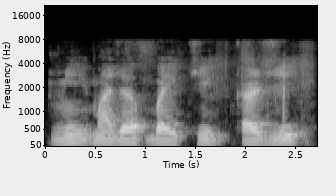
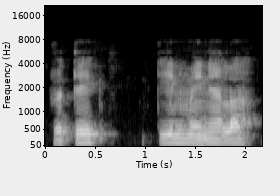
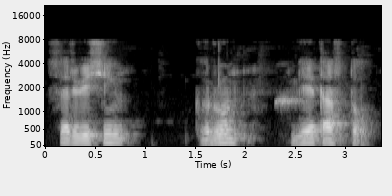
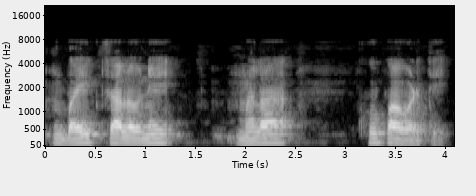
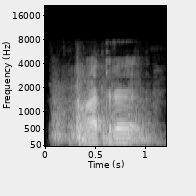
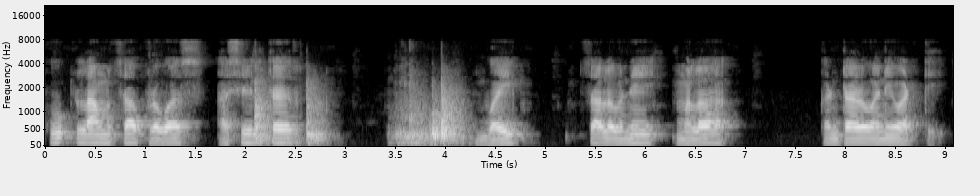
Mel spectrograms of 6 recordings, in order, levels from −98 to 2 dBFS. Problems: none marked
